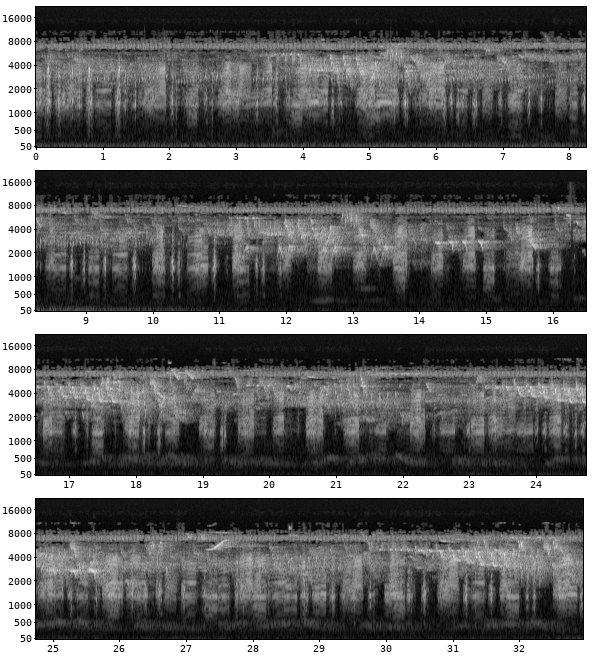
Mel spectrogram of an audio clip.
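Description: A chorus of frogs calling at a pond, many rapid overlapping trills and croaks, with birds chirping among them. Deeper calls join about halfway through, and a low rumble underneath stops about a third of the way in.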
